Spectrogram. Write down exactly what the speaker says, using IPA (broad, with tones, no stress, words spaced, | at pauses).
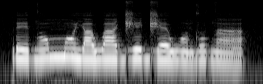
ɾe˨ dɔ̃˨˦ mɔ̃˦˨ja˧ wa˧ d͡ʒe˧d͡ʒɛ˨ wɔ̃˨do˧ dã˨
